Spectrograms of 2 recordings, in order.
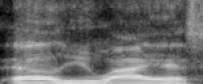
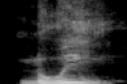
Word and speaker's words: Luis: It's Luis. It's Spanish. I know that. I remember that shit. Luis. You gotta say it like that, right?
